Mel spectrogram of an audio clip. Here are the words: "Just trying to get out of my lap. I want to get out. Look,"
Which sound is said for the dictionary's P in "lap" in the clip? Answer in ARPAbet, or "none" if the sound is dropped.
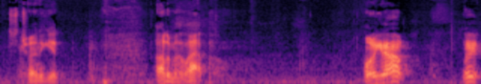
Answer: P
